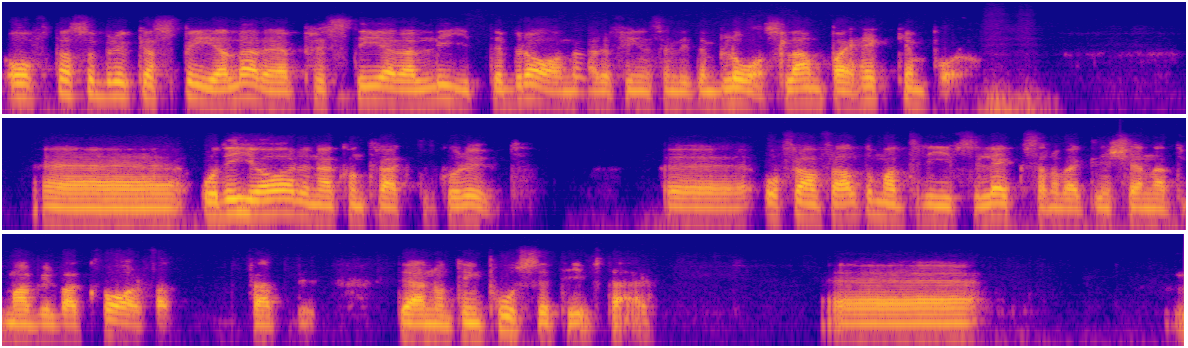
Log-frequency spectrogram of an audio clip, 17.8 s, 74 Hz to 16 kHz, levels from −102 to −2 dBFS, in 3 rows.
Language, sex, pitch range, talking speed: Swedish, male, 115-160 Hz, 175 wpm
